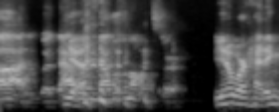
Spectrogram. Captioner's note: laughs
